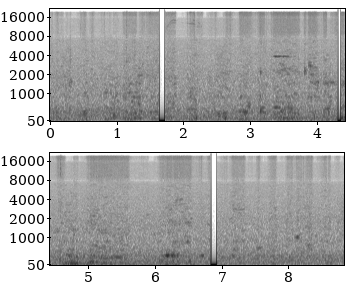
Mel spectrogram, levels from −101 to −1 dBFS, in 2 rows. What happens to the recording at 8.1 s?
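Nothing goes wrong at 8.1 s; the speech plays through that moment intact, with no dropout, click or distortion.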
